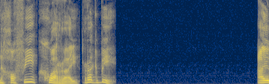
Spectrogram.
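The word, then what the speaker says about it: rygbi: rugby twin javi rugby rugby in English and Welsh are very similar but the worst version has a role in our or and you emphasize the syllable slightly more a rugby a rugby so saying I like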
